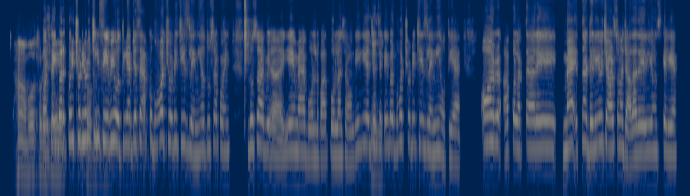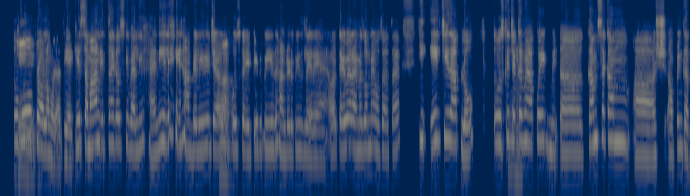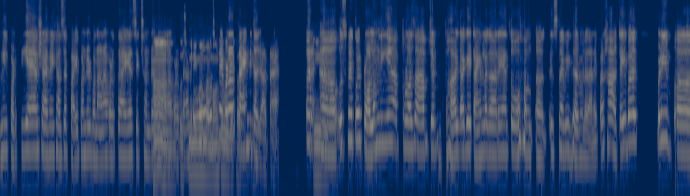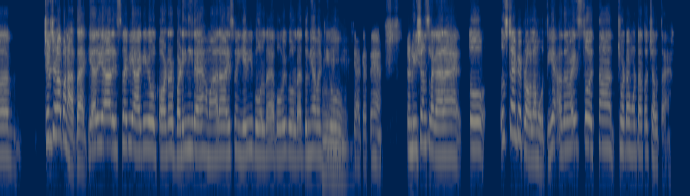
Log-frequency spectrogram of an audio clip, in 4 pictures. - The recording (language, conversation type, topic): Hindi, unstructured, आप ऑनलाइन खरीदारी करना पसंद करेंगे या बाज़ार जाकर खरीदारी करना पसंद करेंगे?
- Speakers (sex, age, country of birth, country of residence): female, 45-49, India, India; male, 40-44, India, India
- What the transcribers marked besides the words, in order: tapping; in English: "प्रॉब्लम"; in English: "पॉइंट"; in English: "डिलीवरी चार्ज"; in English: "प्रॉब्लम"; in English: "वैल्यू"; laughing while speaking: "लेकिन आप"; in English: "डिलीवरी चार्ज"; in English: "एटी रुपीज़ हंड्रेड रूपीज़"; in English: "शॉपिंग"; in English: "फाइव हंड्रेड"; in English: "सिक्स हंड्रेड"; in English: "मिनिमम अमाउंट"; in English: "टाइम"; in English: "प्रॉब्लम"; in English: "टाइम"; laughing while speaking: "तो"; in English: "ऑर्डर"; other background noise; in English: "कंडीशन्स"; in English: "टाइम"; in English: "प्रॉब्लम"; in English: "अदरवाइज़"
